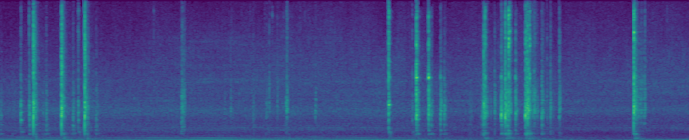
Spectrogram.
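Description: Scattered sharp clicks and light taps: several in quick succession at the start, a cluster in the middle and one more near the end. A steady low hum runs underneath.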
